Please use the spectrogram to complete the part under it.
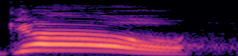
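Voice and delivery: loud, high, held "go"; announcer launching the crowd; shouted starting call. Retold or imitated. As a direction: yell the start signal over a mic. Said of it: "I'm on the mic and I say".

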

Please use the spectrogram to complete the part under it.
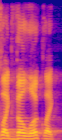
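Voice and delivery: ordinary talk

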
